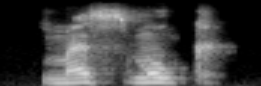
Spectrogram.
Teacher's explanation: Terdengar ada hamas, ada udara yang keluar dari huruf kaf.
